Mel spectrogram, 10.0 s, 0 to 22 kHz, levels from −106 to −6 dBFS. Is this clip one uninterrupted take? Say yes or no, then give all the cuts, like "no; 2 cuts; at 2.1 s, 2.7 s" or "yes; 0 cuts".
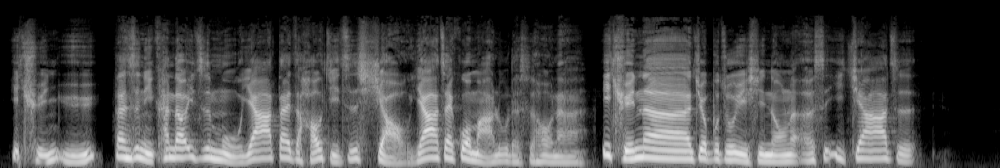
no; 2 cuts; at 1.0 s, 6.0 s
